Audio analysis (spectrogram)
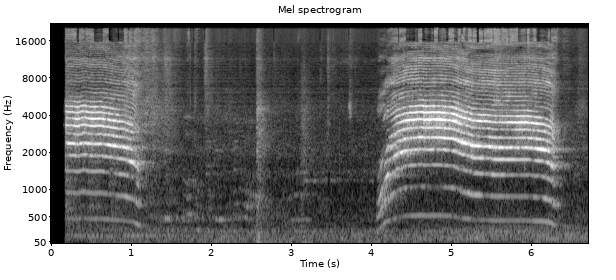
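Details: Domestic cat meowing: two long, strongly harmonic meows, the first about one second falling at its end, the second about two seconds rising then level, with a quiet pause and a soft click between.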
